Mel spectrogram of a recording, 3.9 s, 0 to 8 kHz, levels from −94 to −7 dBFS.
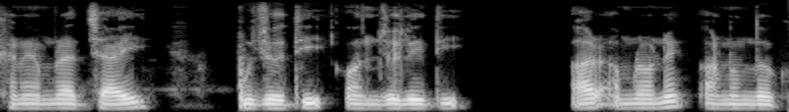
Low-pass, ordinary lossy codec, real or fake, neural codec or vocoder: none; none; real; none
